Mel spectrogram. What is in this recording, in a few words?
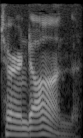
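"turned-on", English, us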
